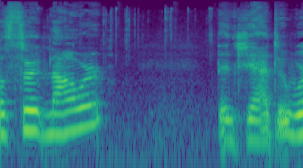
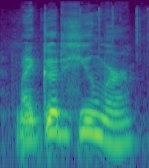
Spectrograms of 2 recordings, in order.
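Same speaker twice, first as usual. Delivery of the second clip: ordinary delivery, nothing marked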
